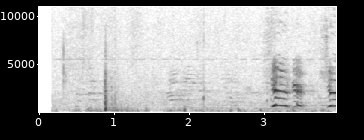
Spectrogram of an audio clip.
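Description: A ball smacks softly into a boy's hands.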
